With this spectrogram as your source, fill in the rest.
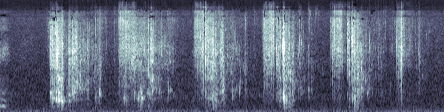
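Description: Water splashes as a man scoops it up by hand.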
